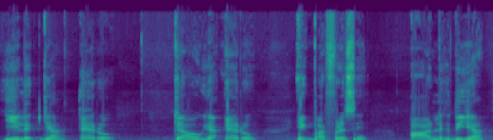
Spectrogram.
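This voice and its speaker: The shorthand lesson comes from an Indian-accented man whose fairly high, darkish voice carries lively intonation at an unhurried pace. He patiently repeats points, working step by step and answering the very questions he puts to his students.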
